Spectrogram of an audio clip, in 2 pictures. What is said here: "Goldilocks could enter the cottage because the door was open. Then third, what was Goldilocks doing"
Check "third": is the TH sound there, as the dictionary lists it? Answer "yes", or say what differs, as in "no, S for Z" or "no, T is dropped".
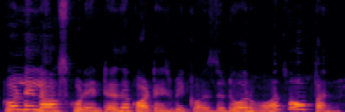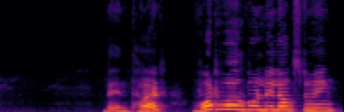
no, T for TH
